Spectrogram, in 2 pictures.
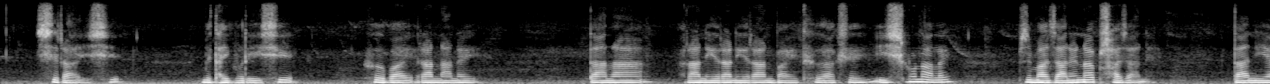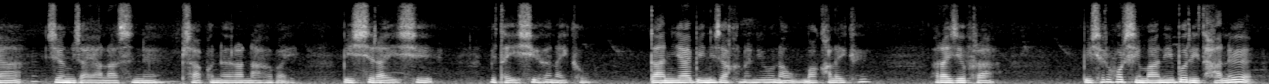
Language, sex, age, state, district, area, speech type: Bodo, female, 45-60, Assam, Kokrajhar, urban, spontaneous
